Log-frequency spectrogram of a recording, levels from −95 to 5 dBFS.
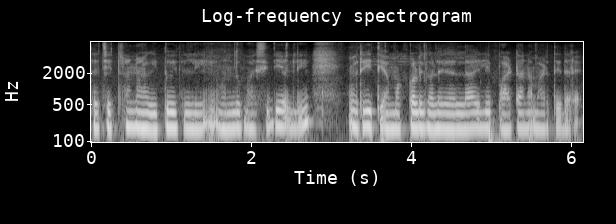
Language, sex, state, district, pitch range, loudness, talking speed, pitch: Kannada, female, Karnataka, Shimoga, 170-185 Hz, -17 LUFS, 125 wpm, 175 Hz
